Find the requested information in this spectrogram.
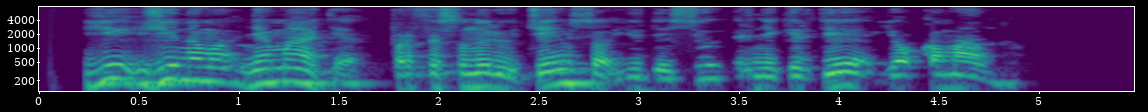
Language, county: Lithuanian, Vilnius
